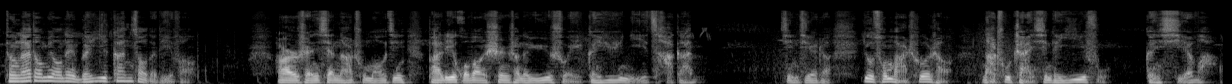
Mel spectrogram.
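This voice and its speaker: 一名男性有声书播讲者，以戏剧化的方式照稿讲述故事。. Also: male voice, deep voice, normal speed, husky. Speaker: audiobook narrator. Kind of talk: scripted dramatic story narration.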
